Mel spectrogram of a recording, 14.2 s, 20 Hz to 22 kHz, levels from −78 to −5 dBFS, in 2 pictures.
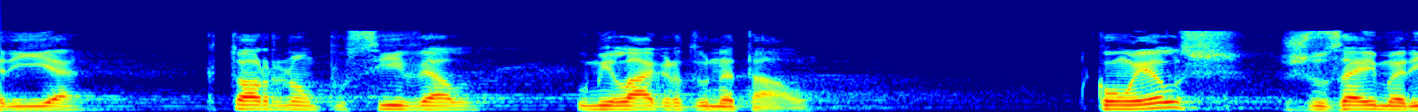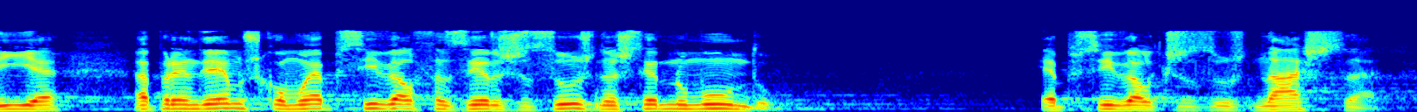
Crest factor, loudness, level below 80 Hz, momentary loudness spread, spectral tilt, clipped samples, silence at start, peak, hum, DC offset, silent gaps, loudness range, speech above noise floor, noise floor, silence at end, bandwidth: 18 dB; -21 LUFS; -66 dBFS; 13 LU; -5 dB/octave; under 0.1%; 0 s; -4 dBFS; none; under 0.1%; none; 4 LU; 47 dB; -67 dBFS; 0.2 s; 7.4 kHz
